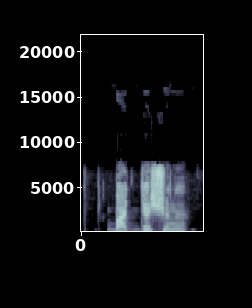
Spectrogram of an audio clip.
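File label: "баддьӧссьыны", Komi, female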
